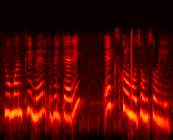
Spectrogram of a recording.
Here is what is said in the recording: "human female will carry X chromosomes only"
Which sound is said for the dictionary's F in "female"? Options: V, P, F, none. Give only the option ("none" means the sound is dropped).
P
